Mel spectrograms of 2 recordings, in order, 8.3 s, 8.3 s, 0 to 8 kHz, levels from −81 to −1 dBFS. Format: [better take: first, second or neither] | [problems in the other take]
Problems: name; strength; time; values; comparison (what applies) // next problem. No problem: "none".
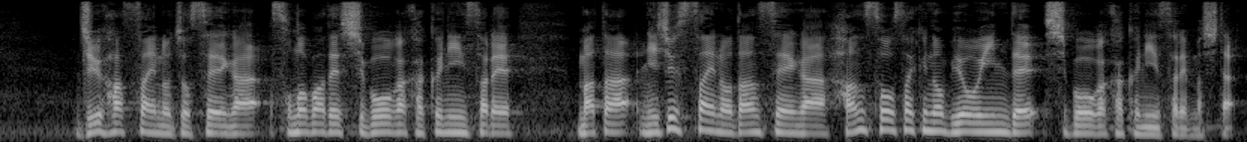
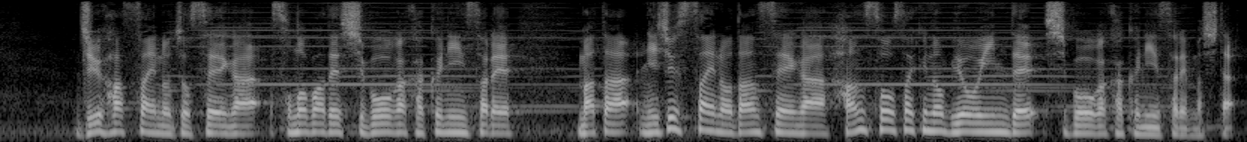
first | background sound (Harmonica); 17 dB below the speech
